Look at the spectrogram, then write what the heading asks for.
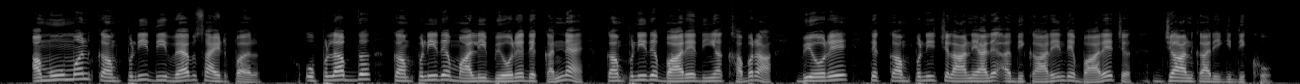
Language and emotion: Dogri, neutral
